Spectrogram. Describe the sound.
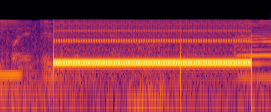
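A steady telephone line tone plays as a call is transferred: one loud, unbroken electronic tone holds for about two seconds and then cuts off abruptly.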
